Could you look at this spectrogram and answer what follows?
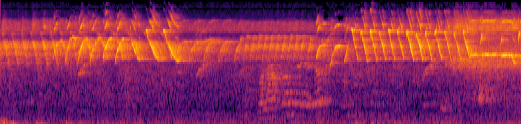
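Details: Canary song used as a tutor recording to prompt young or reluctant canaries to sing: rapid high trills and sliding whistled phrases, briefly dropping to softer lower notes mid-way before fast buzzy rolls resume, over faint background hiss.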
